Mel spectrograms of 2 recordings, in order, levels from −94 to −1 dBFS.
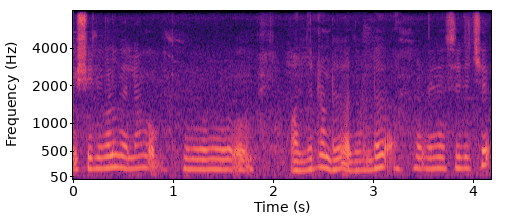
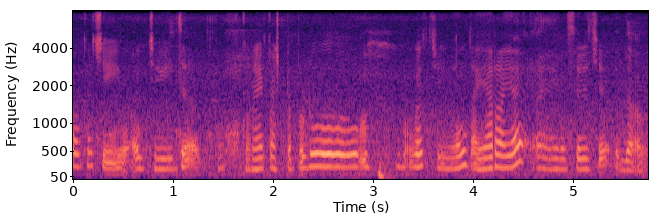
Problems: none marked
